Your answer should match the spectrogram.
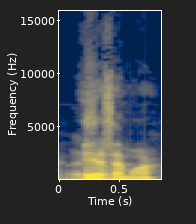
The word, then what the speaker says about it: ASMR: The SMAR. Or ASMR.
